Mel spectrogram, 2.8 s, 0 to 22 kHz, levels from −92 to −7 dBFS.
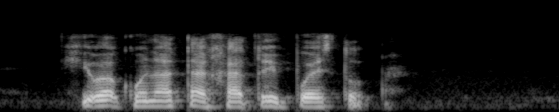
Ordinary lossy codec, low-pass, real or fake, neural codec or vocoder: MP3, 64 kbps; 7.2 kHz; fake; codec, 16 kHz, 8 kbps, FunCodec, trained on LibriTTS, 25 frames a second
